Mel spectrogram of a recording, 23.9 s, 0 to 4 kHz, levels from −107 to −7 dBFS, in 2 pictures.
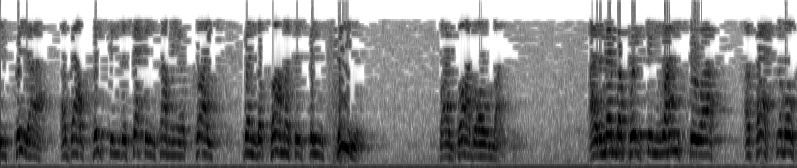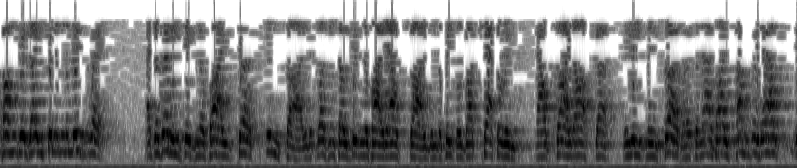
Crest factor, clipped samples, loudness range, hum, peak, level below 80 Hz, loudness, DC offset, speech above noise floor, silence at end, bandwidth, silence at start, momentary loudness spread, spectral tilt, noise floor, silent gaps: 12 dB; 0.3%; 3 LU; none; 0 dBFS; -52 dBFS; -12 LUFS; 2%; 31 dB; 0 s; 4 kHz; 0 s; 9 LU; -11 dB/octave; -43 dBFS; none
